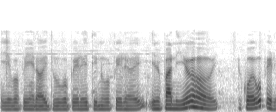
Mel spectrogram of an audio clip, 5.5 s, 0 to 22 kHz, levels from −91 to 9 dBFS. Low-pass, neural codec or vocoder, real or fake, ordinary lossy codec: 7.2 kHz; none; real; none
